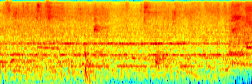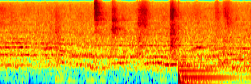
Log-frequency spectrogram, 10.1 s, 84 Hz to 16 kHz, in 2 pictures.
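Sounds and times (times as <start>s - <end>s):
sustained organ-like chord: 8.6s - 10.0s.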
